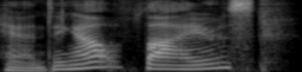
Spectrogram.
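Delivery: ordinary delivery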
